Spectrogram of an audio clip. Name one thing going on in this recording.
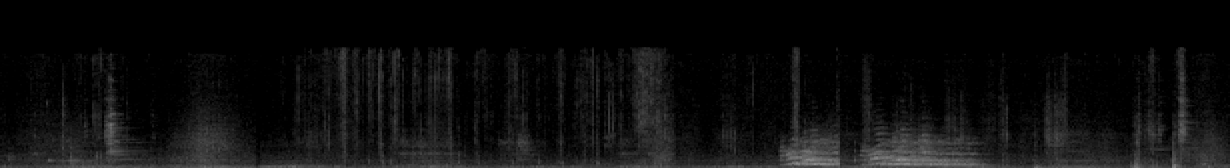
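Pastry dough is set down on a metal baking pan with soft taps.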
